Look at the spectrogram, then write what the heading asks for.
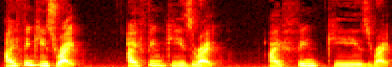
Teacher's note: at the end of the word right, there's no T sound.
